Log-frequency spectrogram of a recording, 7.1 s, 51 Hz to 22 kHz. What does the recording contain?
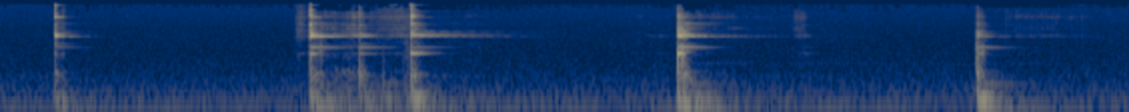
metal pipe 5
Making noise with a 2in galvanized metal pipe - cut to about 2 ft long.
Foley sound effect.
AKG condenser microphone M-Audio Delta AP
soundeffect, foley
